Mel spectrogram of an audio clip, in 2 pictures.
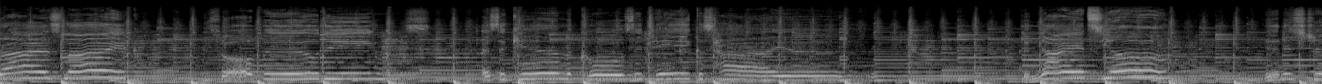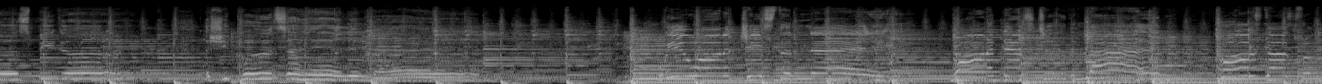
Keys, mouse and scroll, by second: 5.4 click, 7.3 click, 8.3 click, 10.3 click, 11.5 click, 13.6 click, 15.7 click, 16.4 click, 18.8 click, 21.6 click.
